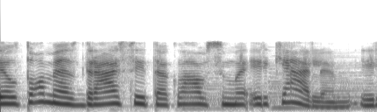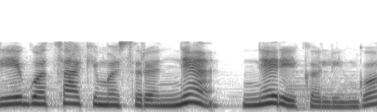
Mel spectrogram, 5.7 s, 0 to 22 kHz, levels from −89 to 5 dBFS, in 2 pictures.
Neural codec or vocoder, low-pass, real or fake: none; 5.4 kHz; real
